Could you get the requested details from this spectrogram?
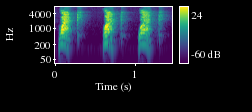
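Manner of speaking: loud, punchy chopping sounds; axe blows. Acted. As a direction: slam out each whack like an axe strike. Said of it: "struck the trunk of the tree".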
